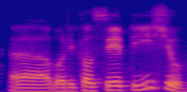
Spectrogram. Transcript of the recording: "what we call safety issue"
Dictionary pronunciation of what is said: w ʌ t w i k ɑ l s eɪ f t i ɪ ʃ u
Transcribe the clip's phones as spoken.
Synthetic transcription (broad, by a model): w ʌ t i k ɑ l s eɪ t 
